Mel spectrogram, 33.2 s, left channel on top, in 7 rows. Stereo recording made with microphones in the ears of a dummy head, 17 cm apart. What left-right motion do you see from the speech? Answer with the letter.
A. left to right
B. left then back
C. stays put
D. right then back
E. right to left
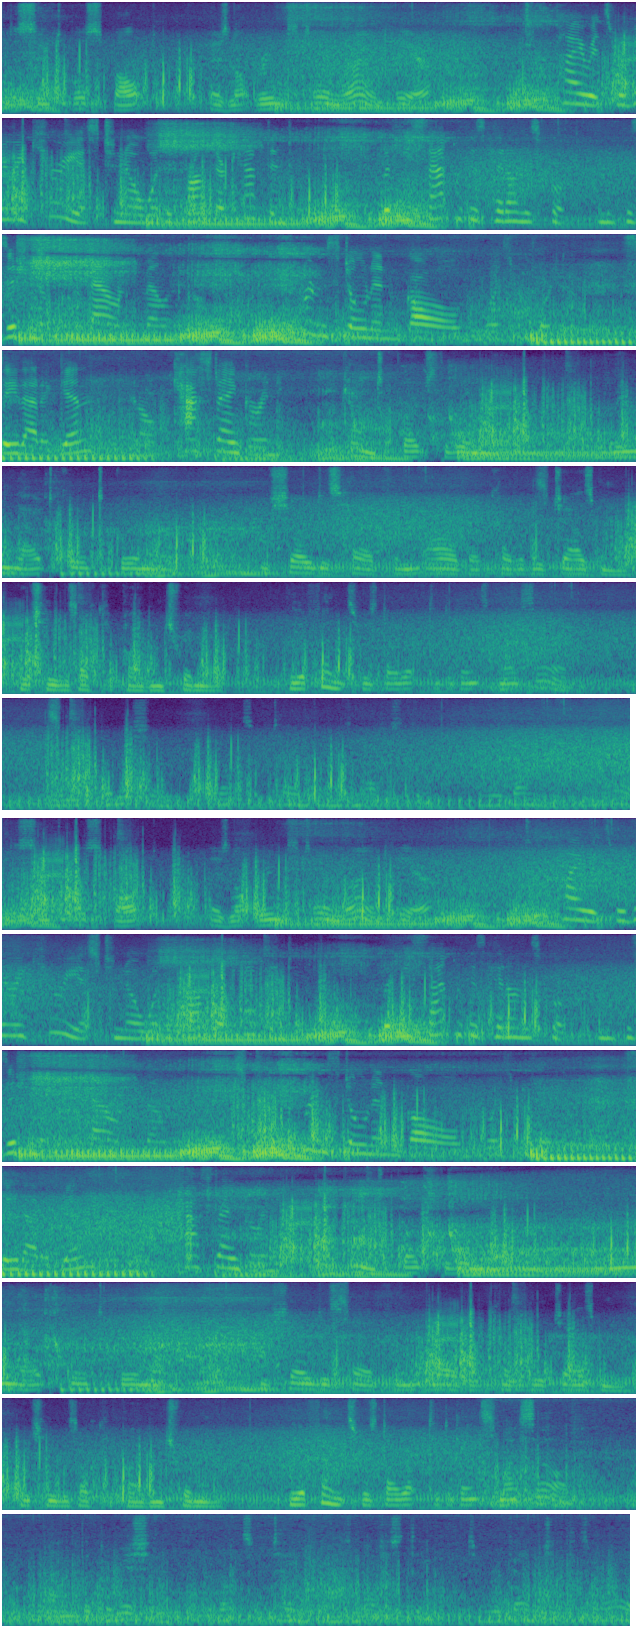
A.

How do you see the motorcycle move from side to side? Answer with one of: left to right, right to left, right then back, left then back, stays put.
left to right.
